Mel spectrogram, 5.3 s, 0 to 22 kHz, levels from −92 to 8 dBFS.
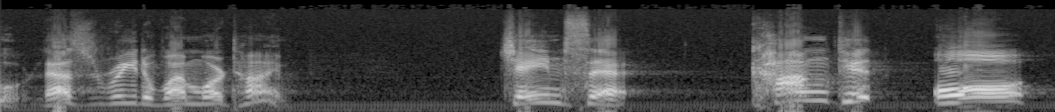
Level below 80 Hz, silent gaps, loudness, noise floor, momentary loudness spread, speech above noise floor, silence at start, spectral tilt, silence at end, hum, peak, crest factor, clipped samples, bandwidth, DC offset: -56 dBFS; none; -14 LUFS; -55 dBFS; 11 LU; 41 dB; 0 s; -1.5 dB/octave; 0.15 s; 60 Hz at -60 dBFS; -2 dBFS; 14 dB; under 0.1%; 17.5 kHz; under 0.1%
